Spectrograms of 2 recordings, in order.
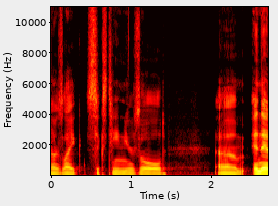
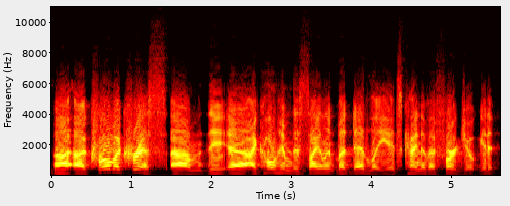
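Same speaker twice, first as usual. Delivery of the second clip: put-on comedian voice on a phone line; Tony Hinchcliffe; 3 semitones higher, 3 dB louder than usual. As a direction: prank caller pleased with a silly joke. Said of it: "is this my buddy Tony Hinchcliffe?".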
